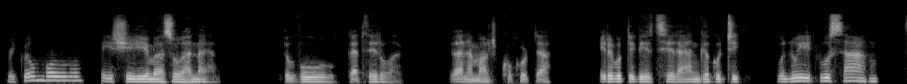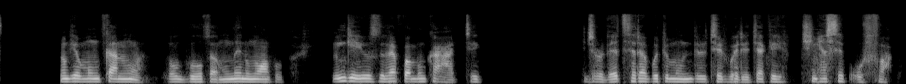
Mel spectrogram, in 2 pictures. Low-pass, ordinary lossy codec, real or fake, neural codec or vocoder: 10.8 kHz; MP3, 48 kbps; fake; codec, 16 kHz in and 24 kHz out, 0.6 kbps, FocalCodec, streaming, 2048 codes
